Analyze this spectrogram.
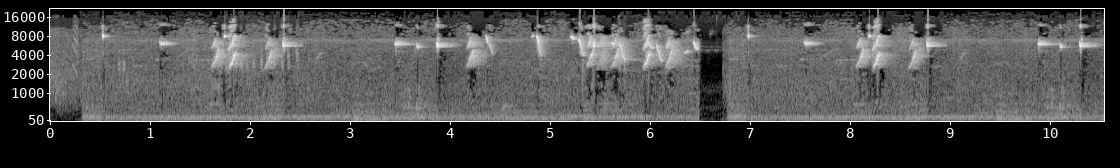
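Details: Saffron finches, several birds, calling noisily: bursts of thin, high, downslurred chirps and sharp twittering notes in irregular groups over a steady low hum, with a brief silent break midway.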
